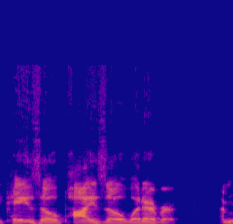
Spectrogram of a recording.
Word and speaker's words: Paizo: bunch of crap because I Mis pronounce the name piso pzo pazo now you would think that would encourage me to try and pronounce the name rightly because apparently It's upsetting people if I say pzo instead of piso or pazo or whatever the actual name is and if it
